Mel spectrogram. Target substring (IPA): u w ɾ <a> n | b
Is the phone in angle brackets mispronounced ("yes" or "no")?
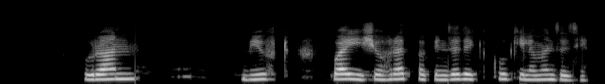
yes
